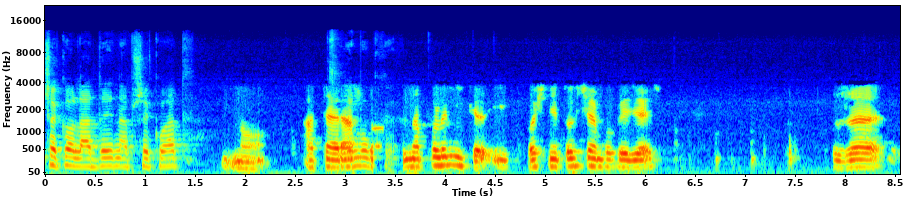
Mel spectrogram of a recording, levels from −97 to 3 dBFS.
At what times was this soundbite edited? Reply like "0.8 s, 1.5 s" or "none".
3.6 s, 4.7 s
